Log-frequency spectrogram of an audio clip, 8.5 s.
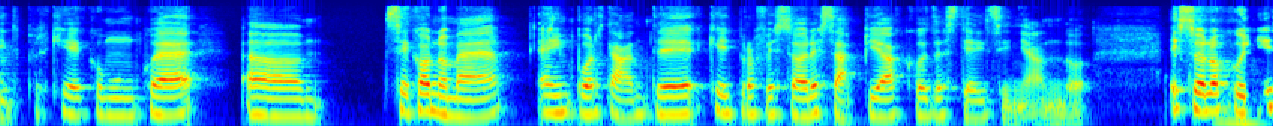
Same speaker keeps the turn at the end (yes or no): yes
